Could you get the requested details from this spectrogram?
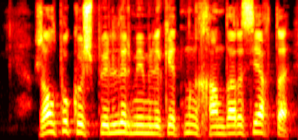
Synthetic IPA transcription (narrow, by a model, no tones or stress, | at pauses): ʒ̥ɑlˠpəkʲʰɵʃpe̞ɾɪle̞ɾme̞mle̞kʲe̞t̪ɪnɪŋχɑnd̪ɑɾəsijɑqt̪ə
